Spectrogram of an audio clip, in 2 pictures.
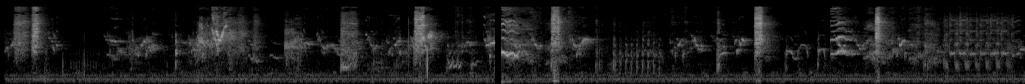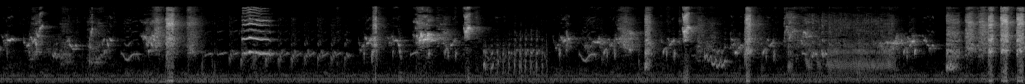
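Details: Budgerigar; mating chatter; courtship and mating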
